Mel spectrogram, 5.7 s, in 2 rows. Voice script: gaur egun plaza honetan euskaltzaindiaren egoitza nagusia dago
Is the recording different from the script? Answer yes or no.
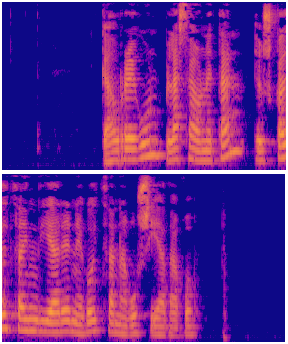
no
